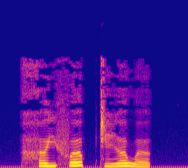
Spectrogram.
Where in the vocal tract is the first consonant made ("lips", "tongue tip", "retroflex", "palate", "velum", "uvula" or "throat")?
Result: throat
